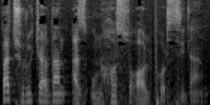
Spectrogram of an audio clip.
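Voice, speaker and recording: A man preaching a religious sermon as a story. He chants quoted lines and then retells them plainly, and his voice swells louder at the dramatic peaks. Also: mid-range voice, very animated, gravelly.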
